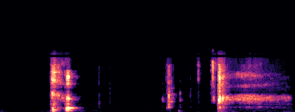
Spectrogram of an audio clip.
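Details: Adult with ongoing illness coughing heavily during an update: two quick harsh cough bursts, then short catches and a strained, drawn-out cough with a rough, breathy tail; cough.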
